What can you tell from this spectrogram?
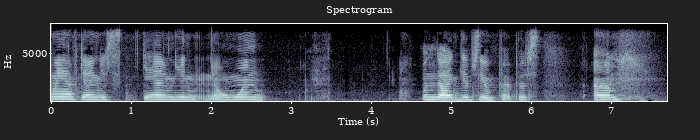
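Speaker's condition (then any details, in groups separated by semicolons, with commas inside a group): Cerebral palsy; able to articulate and speak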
